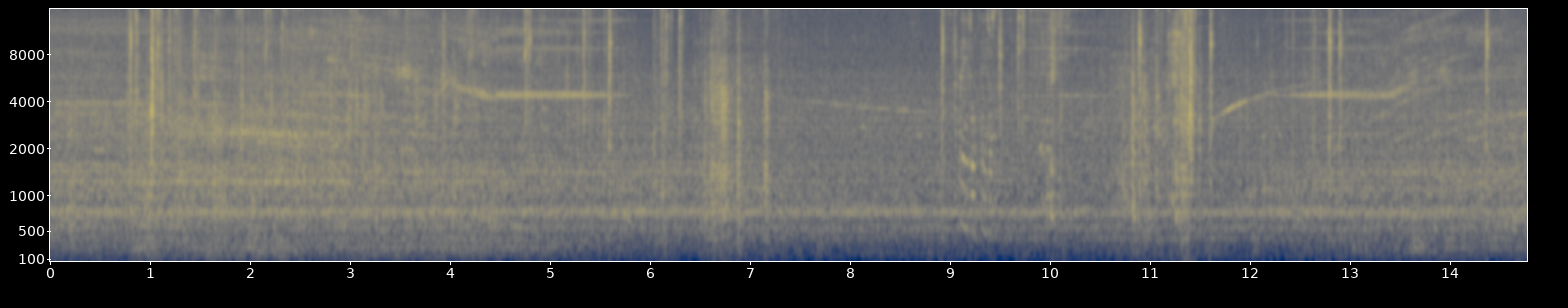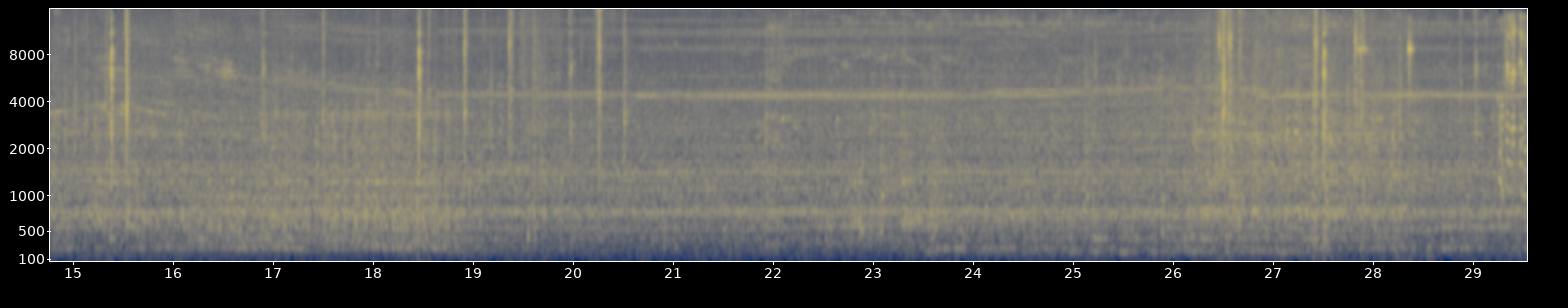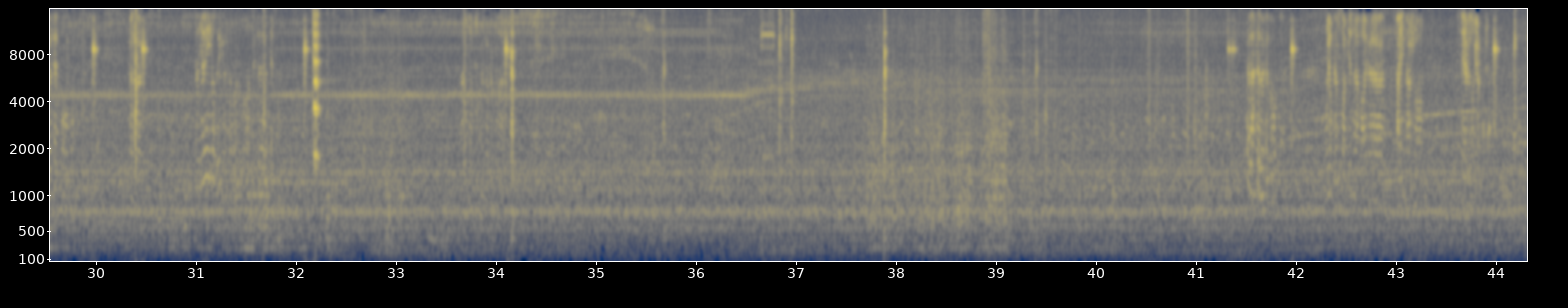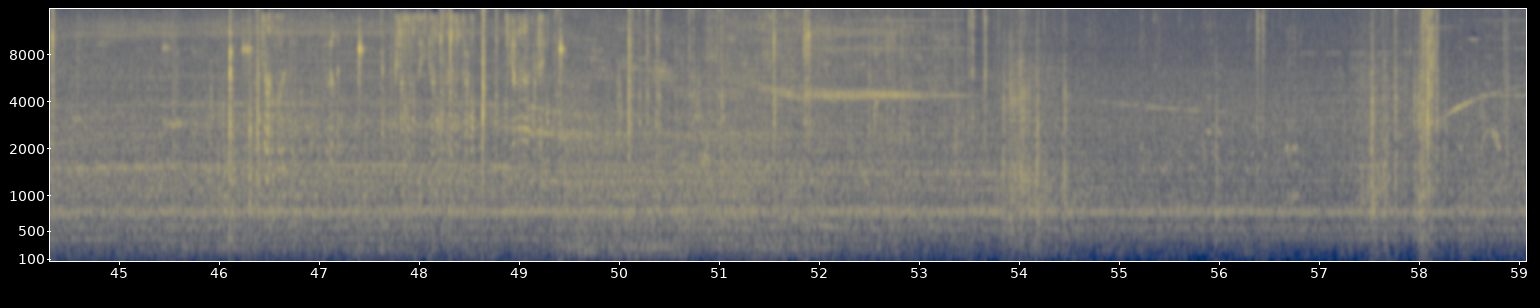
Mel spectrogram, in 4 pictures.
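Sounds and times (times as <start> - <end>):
train high whine: 0.0 - 59.0
wheels clicking and rattling on track: 14.7 - 20.7.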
